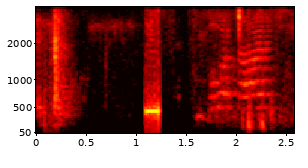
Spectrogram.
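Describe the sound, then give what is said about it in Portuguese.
A single short, steady telephone tone sounds after a call drops, alone between brief stretches of a person talking. “a ligação caiu”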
